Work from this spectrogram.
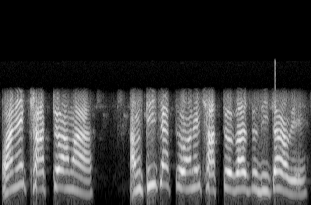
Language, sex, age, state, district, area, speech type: Bengali, female, 60+, West Bengal, Darjeeling, rural, conversation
